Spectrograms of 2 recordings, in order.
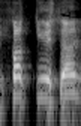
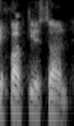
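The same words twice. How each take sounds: First: "Fuck to your son" rising high at the end, mock disbelief; incredulous question. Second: "Fuck to your son" low and falling, conceding; flat admission. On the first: Manager mock-questioning the accusation, rising incredulous tone. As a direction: ask "Fuck to your son" as if it's absurd. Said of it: "did I say". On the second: Retold or imitated. Manager admitting what he said, low flat concession. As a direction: drop "Fuck to your son" down flatly, owning it. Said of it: "Yes, I did say".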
